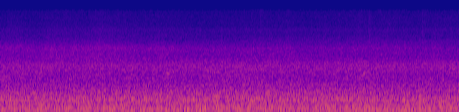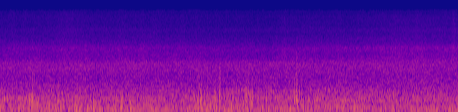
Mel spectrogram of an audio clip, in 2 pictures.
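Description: Waves wash steadily on the open sea.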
